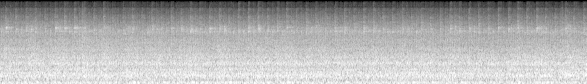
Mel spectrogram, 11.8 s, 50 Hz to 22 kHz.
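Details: Ford 4040 industrial diesel tractor just after fitting rebuilt injectors, cool day, started with ether on a weak battery: dense clattery idle rumble, missing buried; rough running expected until air clears from the fuel lines.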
